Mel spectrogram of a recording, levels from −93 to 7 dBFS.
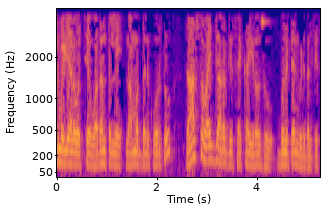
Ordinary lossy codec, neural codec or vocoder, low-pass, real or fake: none; none; 3.6 kHz; real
